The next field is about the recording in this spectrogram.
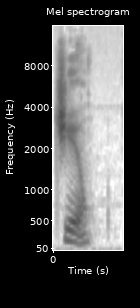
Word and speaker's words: gill: The word is actually written down as G I double L, but it's pronounced Jill.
